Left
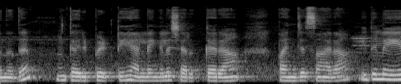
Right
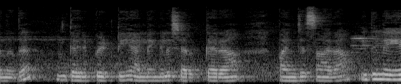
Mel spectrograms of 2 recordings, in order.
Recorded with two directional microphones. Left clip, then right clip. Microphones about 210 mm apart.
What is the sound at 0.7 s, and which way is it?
A woman's voice, 45° left (ahead or behind).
